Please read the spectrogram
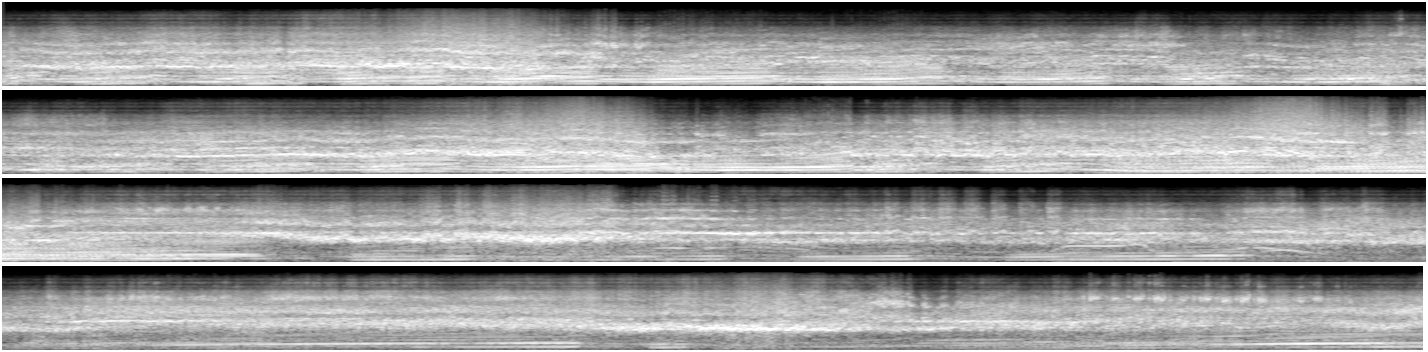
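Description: Car engine revving up and down repeatedly while the tyres squeal and skid, as a car drifts in donuts.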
